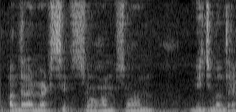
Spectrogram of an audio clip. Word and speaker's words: सोहम: याद रखें, सो को जरा देर तक बोला जाता है, फिर हम को जल्दी समाप्त किया जाता है, यानी ऐसे सोहम सोहम सोहम।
